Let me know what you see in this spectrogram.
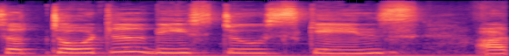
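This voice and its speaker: A woman with an Indian accent. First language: Hindi. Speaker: indie yarn dyer and craft video maker. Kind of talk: product showcase. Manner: halting, with fillers.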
